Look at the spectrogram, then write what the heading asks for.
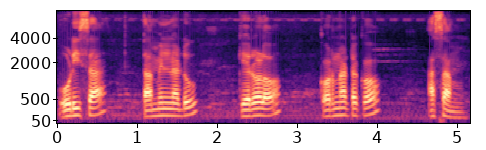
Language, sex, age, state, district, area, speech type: Odia, male, 18-30, Odisha, Kendrapara, urban, spontaneous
